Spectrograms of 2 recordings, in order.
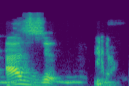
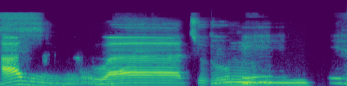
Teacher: Zak sukun bukan kol-kolah, jangan dipantulkan. Jangan dibaca az.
